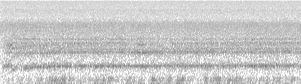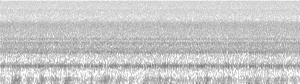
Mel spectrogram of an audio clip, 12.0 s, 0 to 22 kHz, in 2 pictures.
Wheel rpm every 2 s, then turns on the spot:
110, 230, 240, 240, 230, 240.
none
